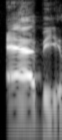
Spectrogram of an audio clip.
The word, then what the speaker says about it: Abbey: Josh Abbey, pronounced Abbey like a church.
